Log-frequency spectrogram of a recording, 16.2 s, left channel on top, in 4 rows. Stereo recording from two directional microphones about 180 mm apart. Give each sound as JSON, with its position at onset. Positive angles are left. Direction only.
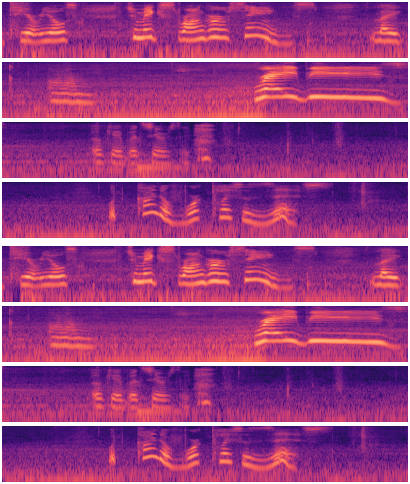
{"t": 0.0, "sound": "speech", "side_deg": 5}
{"t": 2.0, "sound": "a child's voice", "side_deg": -25}
{"t": 3.3, "sound": "a sound", "side_deg": -15}
{"t": 5.0, "sound": "a sound", "side_deg": -30}
{"t": 6.6, "sound": "a child's voice", "side_deg": 0}
{"t": 9.0, "sound": "a child's voice", "side_deg": -25}
{"t": 10.1, "sound": "a child's voice", "side_deg": 0}
{"t": 13.2, "sound": "speech", "side_deg": -5}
